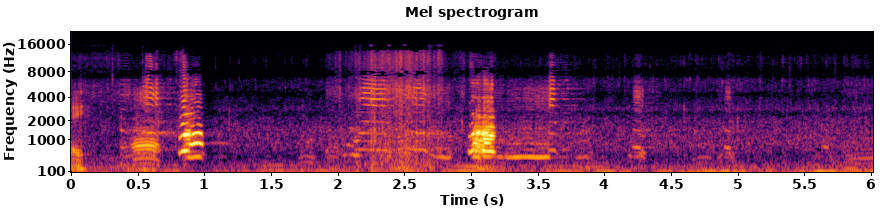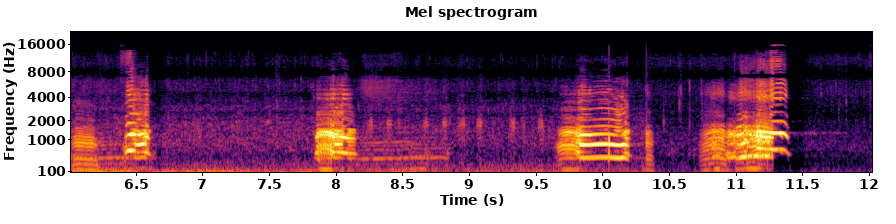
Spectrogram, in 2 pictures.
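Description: Canada geese honking: about seven separate short honks at irregular intervals, the loudest near the end.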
